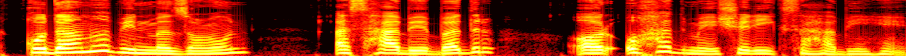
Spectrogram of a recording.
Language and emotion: Urdu, neutral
